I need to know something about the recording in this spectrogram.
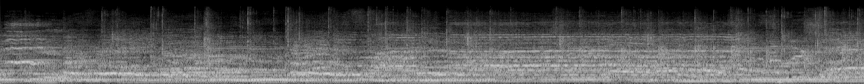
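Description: Mixed youth choir singing a gospel worship song in full voice over instrumental accompaniment with sustained bass notes.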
